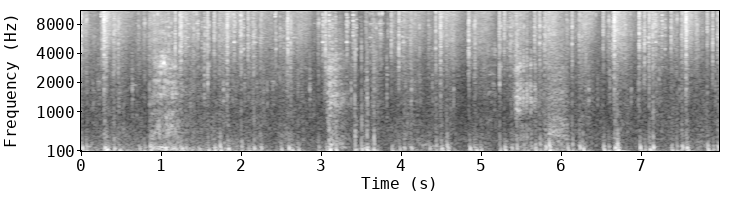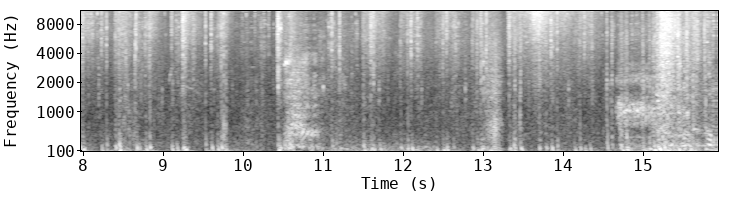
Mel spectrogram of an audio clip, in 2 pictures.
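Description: Pony hooves clip-clop in a video game, a quiet steady trot with occasional whinnies, under light talk.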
